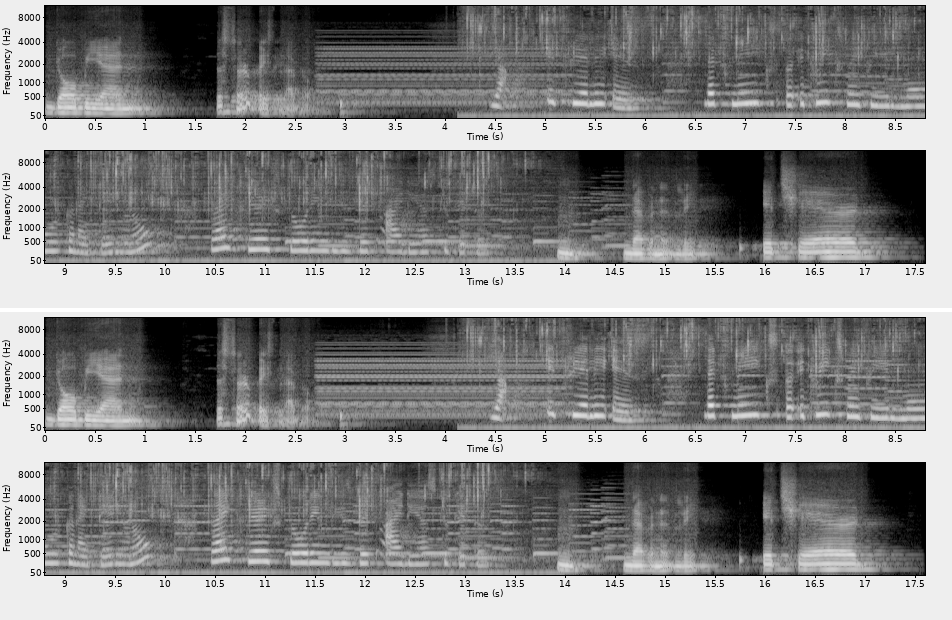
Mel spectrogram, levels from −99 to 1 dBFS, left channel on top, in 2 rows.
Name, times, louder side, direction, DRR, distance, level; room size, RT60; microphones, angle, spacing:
voice 1, 0.0-1.0 1.7-2.7 13.9-14.1 14.6-15.3 16.0-17.0, right 1 dB, 25° right, 8 dB, 1.4 m, -20 dB
sound 1, 2.7-5.4 6.2-6.5 6.9-7.3 7.6-14.7, right 4 dB, 60° right, 2.6 m, -36 dB
sound 2, 4.1-14.0, right 1 dB, ahead, 2.9 m, -34 dB
voice 2, 5.0-13.3, right 2 dB, 90° right, 6 dB, 2.0 m, -25 dB
26.5 x 24.0 x 9.3 m, 0.81 s
head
